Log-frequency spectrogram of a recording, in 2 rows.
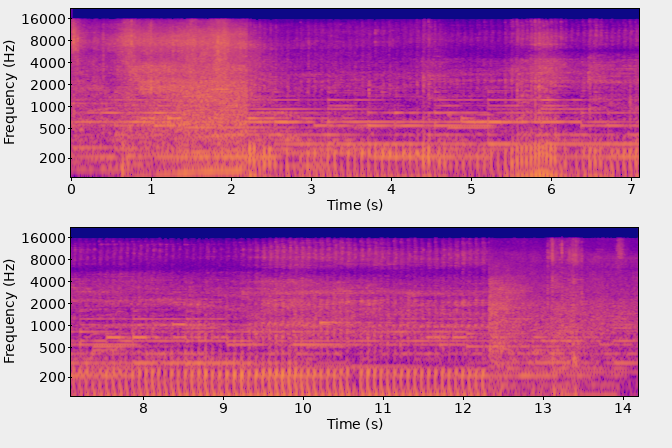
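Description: Honda Dominator 650's single-cylinder four-stroke engine running at low revs with a fast, even pulse as the bike is ridden slowly, then cutting off about twelve seconds in. Background music plays throughout.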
